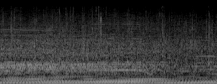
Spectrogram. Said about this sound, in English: If you're declaring the new in 2018, lift a clap and a roar before the Lord right now.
